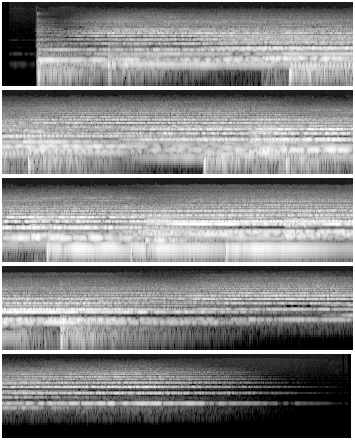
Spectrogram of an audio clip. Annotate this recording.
Relaxing Short Music
Peaceful calming short background music.
Trivia: Originally composed for demo tapes for a British short film.
calming, soundscape, hifi, ambient, ambiance, music, relax, short, peace, ambience, background, atmosphere, calm, strings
